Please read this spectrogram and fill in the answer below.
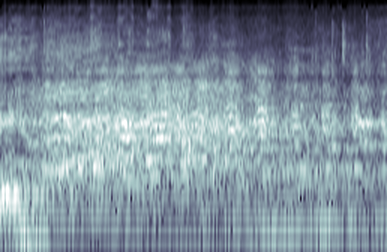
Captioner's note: audience laughing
